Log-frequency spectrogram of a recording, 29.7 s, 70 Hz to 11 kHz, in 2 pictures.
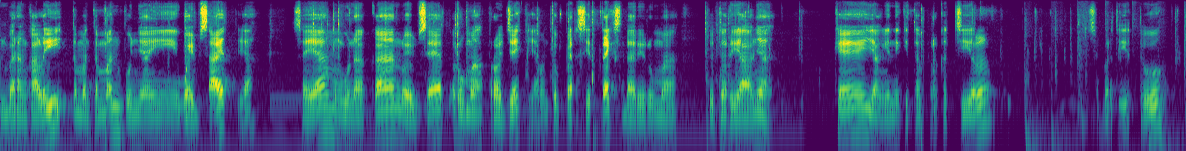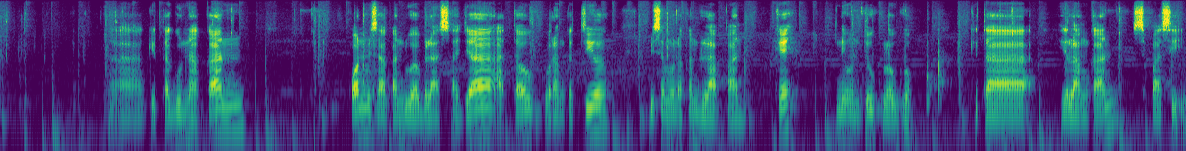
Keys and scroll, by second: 2.3 shift+Return, 3.9 w, 5.1-9.8 typing, 12.8 ctrl+[, 15.3 ctrl+shift+Right, 19.0-19.8 typing, 23.2 8, 23.3 Return, 25.9 ctrl+a.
